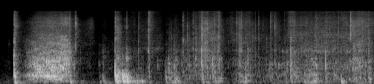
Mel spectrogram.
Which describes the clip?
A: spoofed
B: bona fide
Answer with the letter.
A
